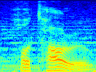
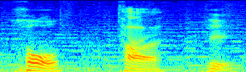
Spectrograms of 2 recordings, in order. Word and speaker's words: Hotaru: But Hotaru, because like Ho-ta-ru is the way you would pronounce that.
